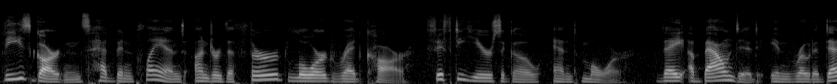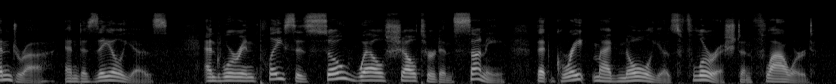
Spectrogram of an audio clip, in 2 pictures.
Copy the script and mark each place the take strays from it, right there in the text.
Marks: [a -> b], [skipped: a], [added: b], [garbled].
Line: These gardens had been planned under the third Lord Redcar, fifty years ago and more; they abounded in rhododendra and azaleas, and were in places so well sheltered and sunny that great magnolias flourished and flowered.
These gardens had been planned under the third Lord Redcar, fifty years ago and more; they abounded in rhododendra and azaleas, and were in places so well sheltered and sunny that great magnolias flourished and flowered.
